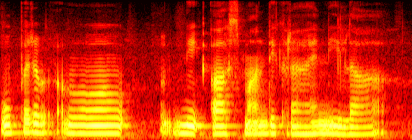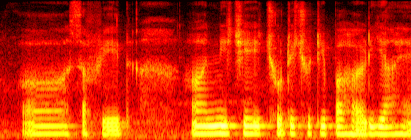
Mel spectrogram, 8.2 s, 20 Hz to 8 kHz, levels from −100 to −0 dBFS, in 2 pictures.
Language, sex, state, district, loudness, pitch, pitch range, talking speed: Hindi, female, Bihar, Patna, -18 LUFS, 165 Hz, 160-170 Hz, 110 wpm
